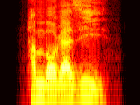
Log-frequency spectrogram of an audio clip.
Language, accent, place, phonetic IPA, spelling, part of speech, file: German, Germany, Berlin, [ˈhambʊʁɡɐ ˈziː], Hamburger Sie, phrase, De-Hamburger Sie.ogg
- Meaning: a semi-formal address form that combines the formal pronoun Sie with the addressee's first name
